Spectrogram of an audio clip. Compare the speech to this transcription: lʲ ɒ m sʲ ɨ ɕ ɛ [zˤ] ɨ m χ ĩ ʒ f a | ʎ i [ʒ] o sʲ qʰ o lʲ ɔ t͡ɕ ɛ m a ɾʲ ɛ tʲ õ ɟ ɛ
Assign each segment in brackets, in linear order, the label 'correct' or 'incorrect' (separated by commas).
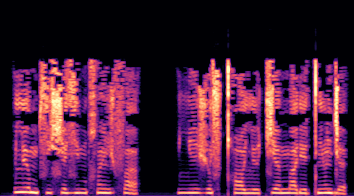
incorrect, correct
